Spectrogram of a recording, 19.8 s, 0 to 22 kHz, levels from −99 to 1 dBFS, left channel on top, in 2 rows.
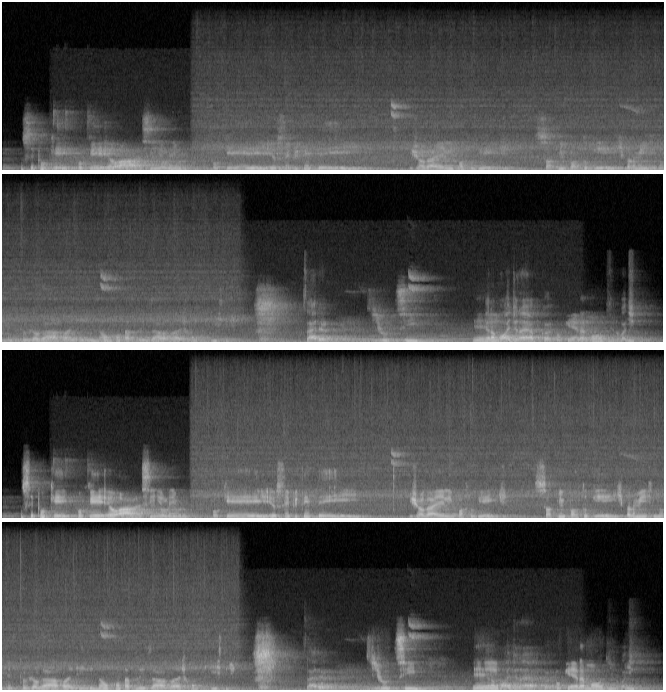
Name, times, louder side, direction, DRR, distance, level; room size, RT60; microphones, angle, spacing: voice 1, 0.3-2.8 3.2-5.4 6.1-7.6 8.0-13.4 13.7-14.1 15.3-16.2 17.0-17.4 18.4-19.4, right 4 dB, 65° right, 9 dB, 0.4 m, -30 dB
sound 1, 0.7-18.7, equal, ahead, 0.8 m, -46 dB
Bathtub (filling or washing), 2.8-13.5, right 3 dB, 50° right, 1.0 m, -45 dB
sound 2, 9.8-14.1 15.0-16.7, left 2 dB, 80° left, 1.9 m, -47 dB
voice 2, 14.5-15.2 17.2-18.3 19.1-19.4, left 2 dB, 30° left, 6 dB, 0.5 m, -31 dB
11.0 x 5.3 x 3.5 m, 2.4 s
head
